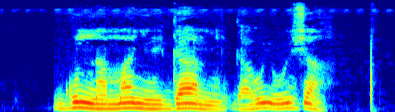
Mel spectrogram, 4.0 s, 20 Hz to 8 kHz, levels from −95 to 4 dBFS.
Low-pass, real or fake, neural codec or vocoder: 7.2 kHz; real; none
